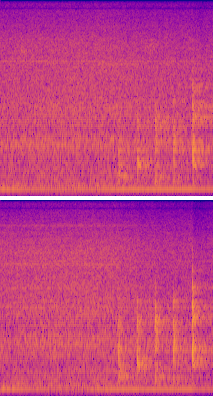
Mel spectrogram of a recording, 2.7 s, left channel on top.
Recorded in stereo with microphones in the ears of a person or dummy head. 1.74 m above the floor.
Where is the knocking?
35° right (ahead or behind), 1.3 m.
